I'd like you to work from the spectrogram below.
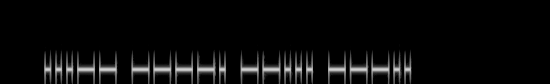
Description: Morse code, heard as a keyed tone, about 22 wpm, 700 Hz. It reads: 3978
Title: Numbers - 4-Digit 22wpm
